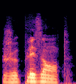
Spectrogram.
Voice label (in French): je plaisante, pronunciation fr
